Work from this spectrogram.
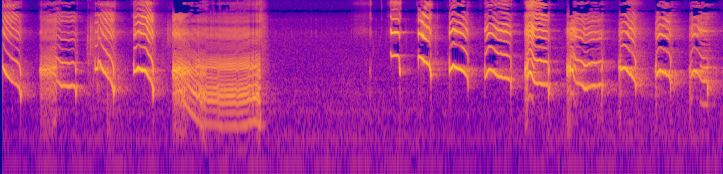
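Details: Mixed-breed puppy whimpering indoors: a rapid run of high, bending squeaky whines, each falling at its tail, with one longer drawn-out whine before a brief pause, then more short whimpers in quick succession.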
